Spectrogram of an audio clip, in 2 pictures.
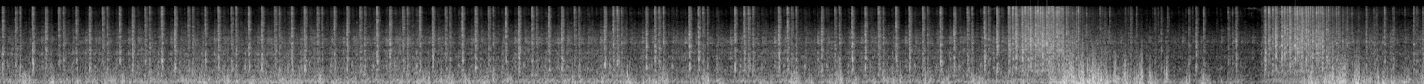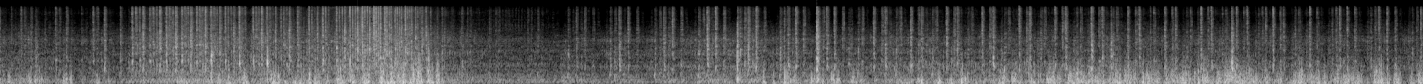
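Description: Polikarpov Po-2's five-cylinder Shvetsov M-11 radial engine idling with a fast, even beat, heard from the open cockpit. Three short, louder swells of rushing noise come at about ten, thirteen and seventeen seconds in, then it runs quieter for a few seconds.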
